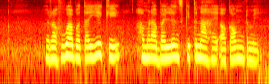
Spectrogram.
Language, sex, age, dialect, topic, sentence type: Magahi, female, 51-55, Southern, banking, question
